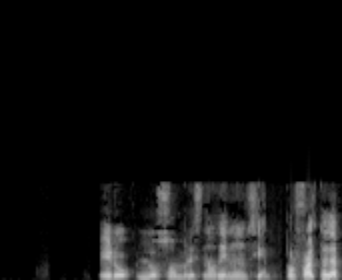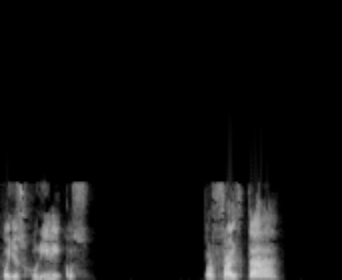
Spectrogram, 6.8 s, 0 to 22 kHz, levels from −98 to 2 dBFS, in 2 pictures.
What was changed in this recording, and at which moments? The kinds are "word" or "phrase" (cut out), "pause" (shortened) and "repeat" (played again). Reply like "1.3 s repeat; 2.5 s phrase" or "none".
2.8 s pause

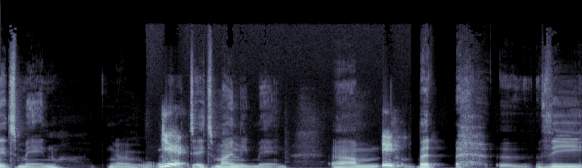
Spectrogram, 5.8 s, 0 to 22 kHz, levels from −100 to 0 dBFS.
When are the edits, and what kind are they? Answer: 1.9 s word

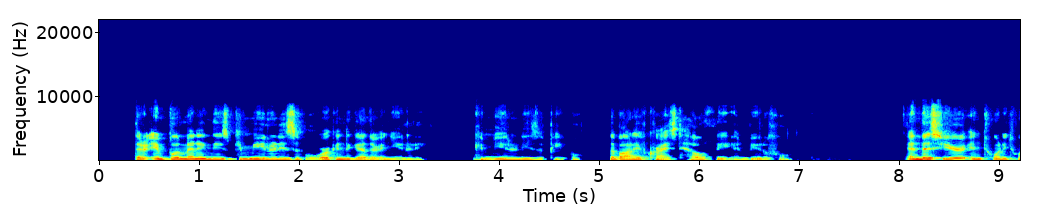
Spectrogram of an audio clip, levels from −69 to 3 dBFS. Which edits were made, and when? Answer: 1.4 s word; 2.1 s word; 3.7 s word; 5.1 s word

